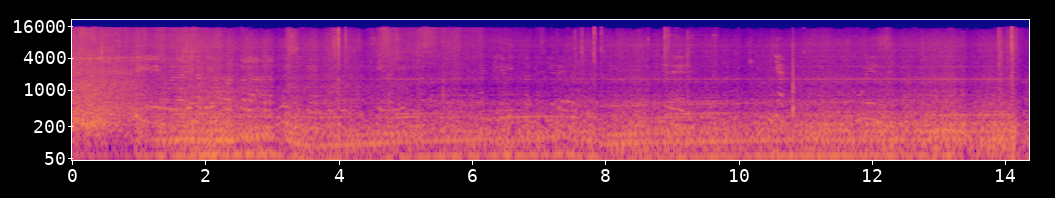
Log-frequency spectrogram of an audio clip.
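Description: A bus engine drones steadily from inside while riding.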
